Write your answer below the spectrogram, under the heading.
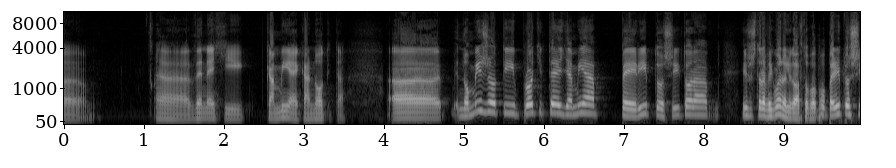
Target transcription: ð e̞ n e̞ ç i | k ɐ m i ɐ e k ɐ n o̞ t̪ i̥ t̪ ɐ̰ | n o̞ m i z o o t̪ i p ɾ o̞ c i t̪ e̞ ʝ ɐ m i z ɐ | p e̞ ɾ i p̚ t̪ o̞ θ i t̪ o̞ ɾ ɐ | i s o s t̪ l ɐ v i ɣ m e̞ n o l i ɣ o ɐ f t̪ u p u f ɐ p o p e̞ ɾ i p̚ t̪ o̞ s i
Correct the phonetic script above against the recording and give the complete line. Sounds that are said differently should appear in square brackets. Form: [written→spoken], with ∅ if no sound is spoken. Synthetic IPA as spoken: ð e̞ n e̞ ç i | k ɐ m i ɐ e k ɐ n o̞ t̪ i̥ t̪ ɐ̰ | n o̞ m i z o o t̪ i p ɾ o̞ c i t̪ e̞ ʝ ɐ m i [z→∅] ɐ | p e̞ ɾ i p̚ t̪ o̞ [θ→s] i t̪ o̞ ɾ ɐ | i s o s t̪ [l→ɾ] ɐ v i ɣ m e̞ n o l i ɣ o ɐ f t̪ [u→o] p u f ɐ p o p e̞ ɾ i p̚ t̪ o̞ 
